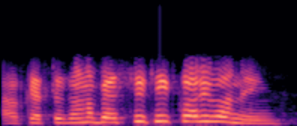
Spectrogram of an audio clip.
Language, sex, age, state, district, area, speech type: Odia, female, 45-60, Odisha, Angul, rural, conversation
